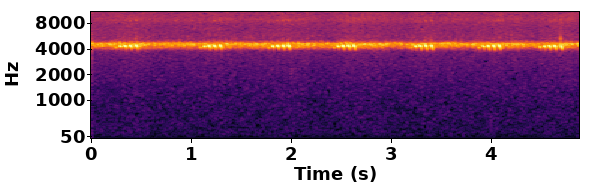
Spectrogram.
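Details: Crickets singing around Hamr near Chlum u Třeboně, Czech Republic: a steady high shrill drone with a nearer cricket's short bright chirps pulsing about every 0.7 seconds over it.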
